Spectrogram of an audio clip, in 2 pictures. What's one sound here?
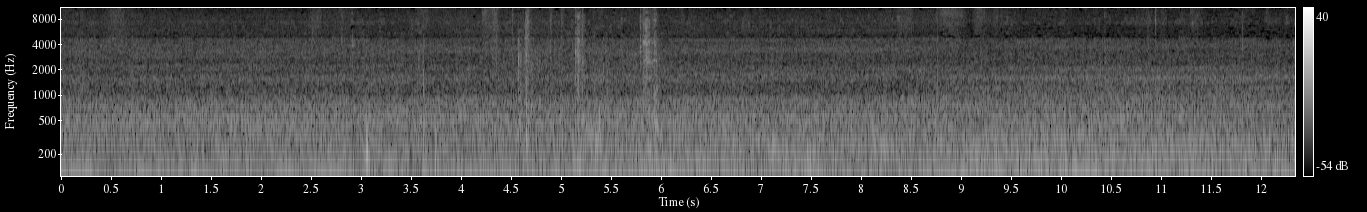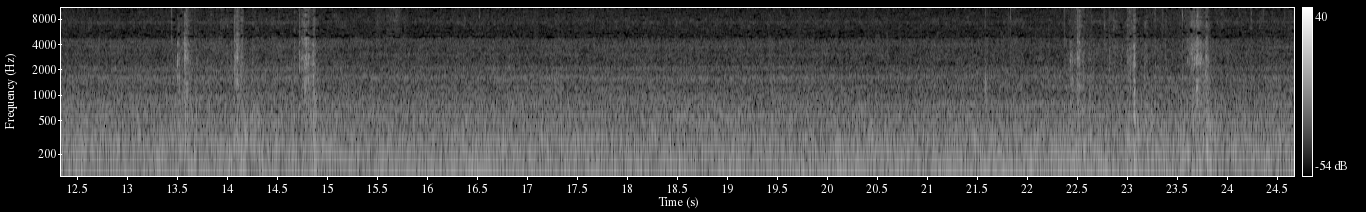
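Wind-driven snow patters against the windshield.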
